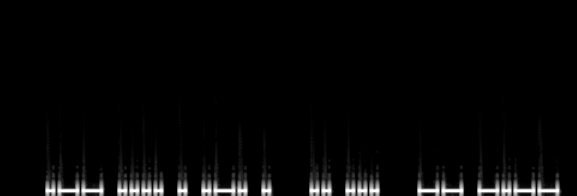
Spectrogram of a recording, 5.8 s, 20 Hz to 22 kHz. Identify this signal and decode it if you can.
Morse code, heard as a keyed tone, about 20 wpm, 700 Hz. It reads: WHERE IS MY
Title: Sentences from Top 1400 Words 20wpm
